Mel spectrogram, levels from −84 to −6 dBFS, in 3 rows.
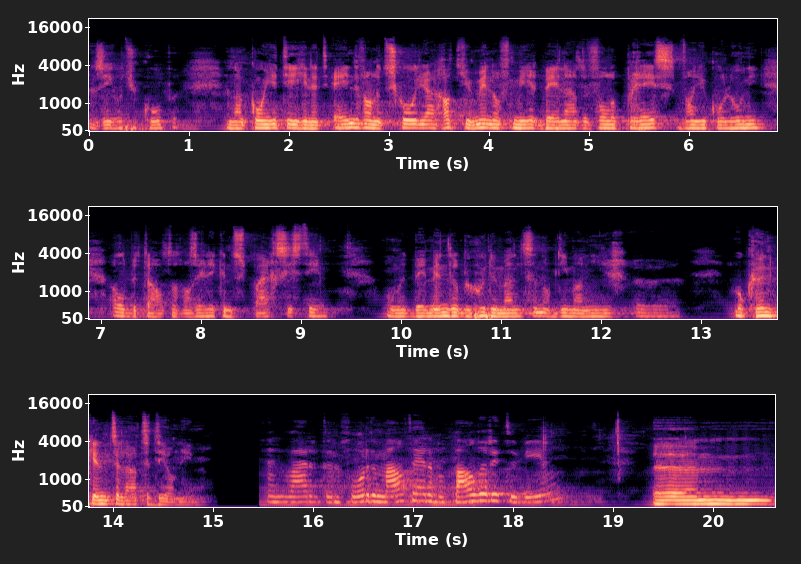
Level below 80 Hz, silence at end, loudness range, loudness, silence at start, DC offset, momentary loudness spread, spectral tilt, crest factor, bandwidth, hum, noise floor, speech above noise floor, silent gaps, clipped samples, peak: -52 dBFS; 0 s; 6 LU; -21 LUFS; 0 s; under 0.1%; 17 LU; -6 dB/octave; 18 dB; 10.5 kHz; 50 Hz at -45 dBFS; -69 dBFS; 48 dB; none; under 0.1%; -2 dBFS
